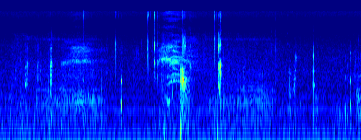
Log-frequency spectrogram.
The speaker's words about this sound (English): Guys, quiet. Oh, there he goes. Shh. Can you hear him snoring?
